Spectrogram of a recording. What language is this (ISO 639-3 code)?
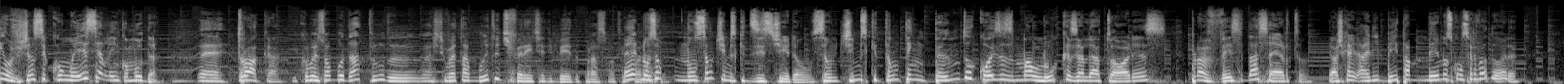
por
